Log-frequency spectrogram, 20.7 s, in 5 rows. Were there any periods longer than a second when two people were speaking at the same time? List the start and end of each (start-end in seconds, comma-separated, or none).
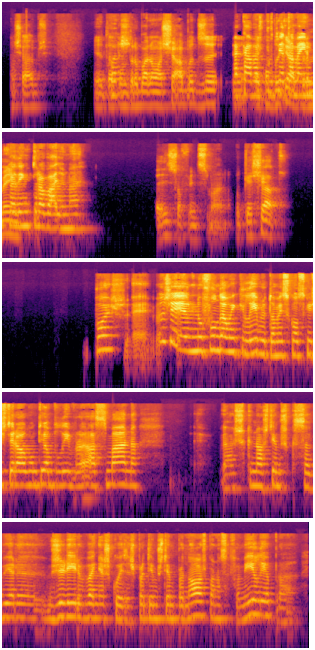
3.2-4.5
